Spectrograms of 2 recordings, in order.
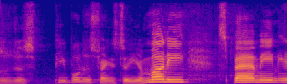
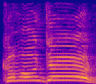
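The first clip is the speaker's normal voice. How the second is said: much higher and louder, game-show hype; mock spam prize announcer; 14 semitones higher, 13 dB louder than usual. Streamer mocking a spam email with a loud, high game-show announcer voice. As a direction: belt it out like a cheesy prize announcer. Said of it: "it says".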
